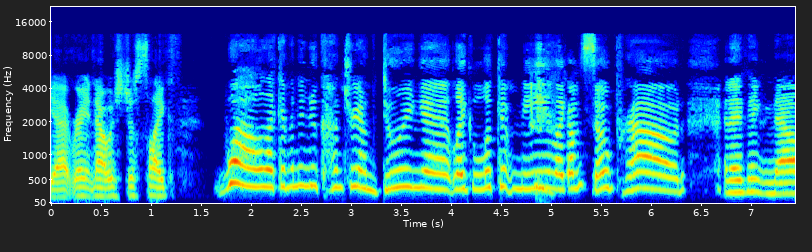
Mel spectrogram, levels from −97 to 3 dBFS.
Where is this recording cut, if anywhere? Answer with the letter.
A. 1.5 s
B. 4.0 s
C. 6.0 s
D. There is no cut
D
